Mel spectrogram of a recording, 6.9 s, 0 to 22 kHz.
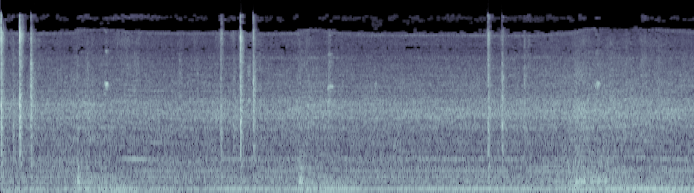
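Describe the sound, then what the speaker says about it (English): A John Deere 8330 tractor shifts down from fifth to fourth gear, its engine holding a steady loud drone in the cab, with faint clunks and clicks from the transmission and no talking. "Let's bump her down here a couple gears."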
